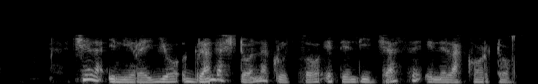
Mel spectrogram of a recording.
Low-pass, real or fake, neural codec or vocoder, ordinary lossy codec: 7.2 kHz; real; none; AAC, 16 kbps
